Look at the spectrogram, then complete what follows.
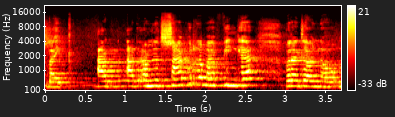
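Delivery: ordinary talk, nothing marked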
